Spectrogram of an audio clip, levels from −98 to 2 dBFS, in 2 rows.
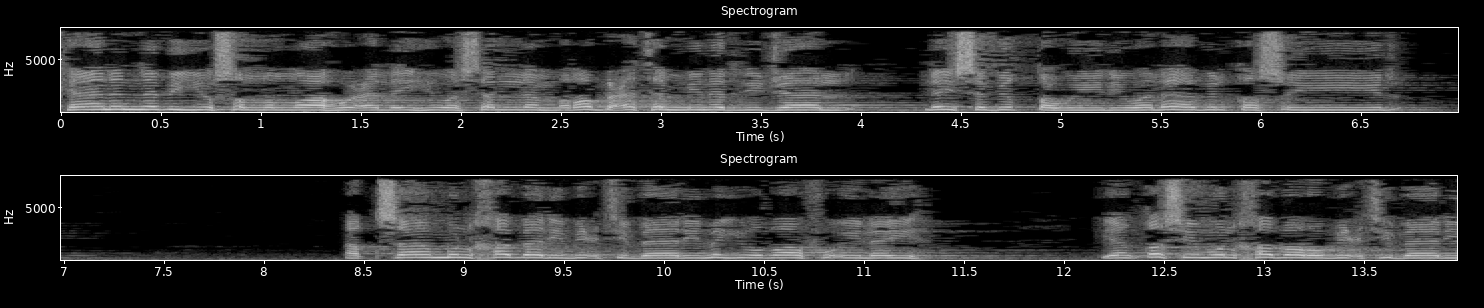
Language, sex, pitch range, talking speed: Arabic, male, 225-245 Hz, 95 wpm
